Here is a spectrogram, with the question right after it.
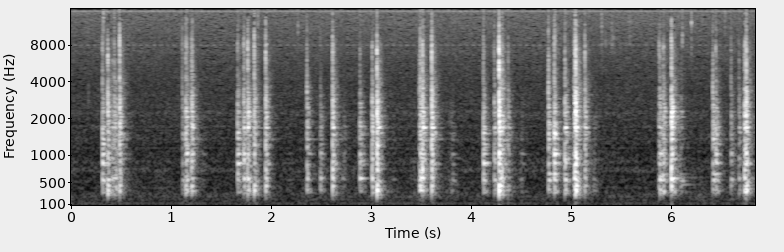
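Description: Gold metal claw tips flutter-tap quickly on a hollow frame drum with a synthetic head. Short bursts of rapid, dry taps have a midrange tone around 440 Hz and die away almost instantly, with brief pauses between bursts.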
